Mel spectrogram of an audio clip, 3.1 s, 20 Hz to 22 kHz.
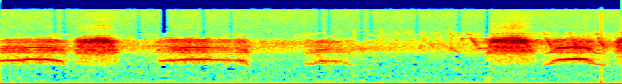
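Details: Female black stork singing at a nest area in a forest while the male watches, late morning of 18 May 2023; clear whistled, arched notes with rich overtones, repeated in short bursts with brief gaps.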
